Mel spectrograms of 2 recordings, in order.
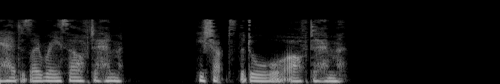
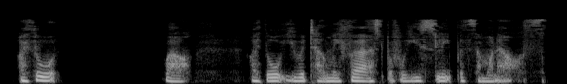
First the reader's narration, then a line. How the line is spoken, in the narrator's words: he says gently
